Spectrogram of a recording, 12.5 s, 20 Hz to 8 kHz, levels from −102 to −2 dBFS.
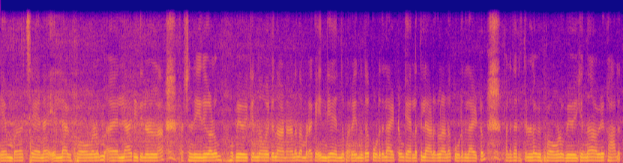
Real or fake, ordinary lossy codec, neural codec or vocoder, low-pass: real; none; none; 7.2 kHz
